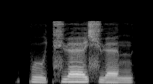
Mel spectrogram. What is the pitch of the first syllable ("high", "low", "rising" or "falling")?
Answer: low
